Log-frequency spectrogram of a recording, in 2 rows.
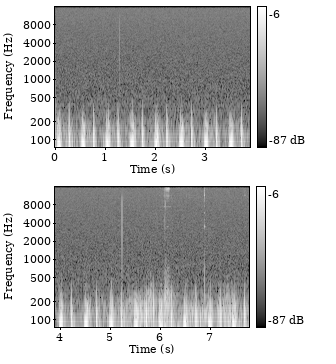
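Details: Fast heartbeat recorded from a person sitting in 100-degree heat during a heatwave; tachycardia.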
